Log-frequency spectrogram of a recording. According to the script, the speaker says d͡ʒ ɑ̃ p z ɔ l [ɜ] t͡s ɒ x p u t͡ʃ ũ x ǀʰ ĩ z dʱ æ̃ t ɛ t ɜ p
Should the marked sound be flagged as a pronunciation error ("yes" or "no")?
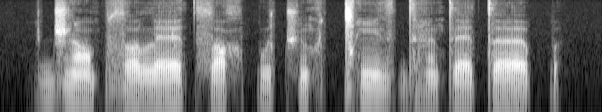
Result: yes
